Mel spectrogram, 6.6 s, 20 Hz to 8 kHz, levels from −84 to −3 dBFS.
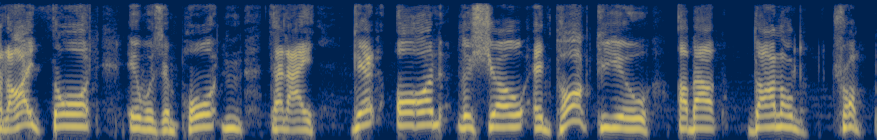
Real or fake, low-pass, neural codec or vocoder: fake; 7.2 kHz; vocoder, 44.1 kHz, 80 mel bands, Vocos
